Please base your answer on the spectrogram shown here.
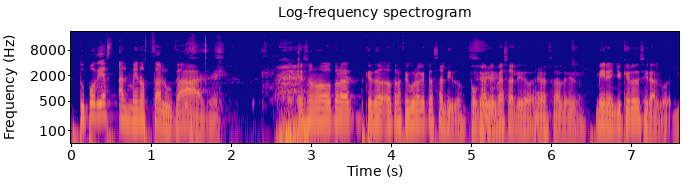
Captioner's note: laughs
